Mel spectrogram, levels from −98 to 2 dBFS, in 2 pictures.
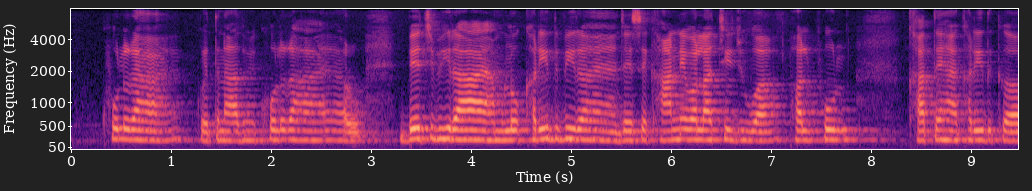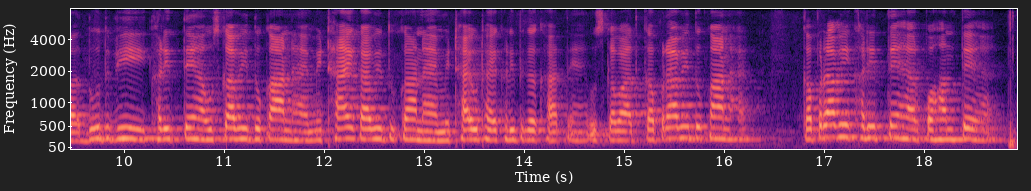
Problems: none marked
